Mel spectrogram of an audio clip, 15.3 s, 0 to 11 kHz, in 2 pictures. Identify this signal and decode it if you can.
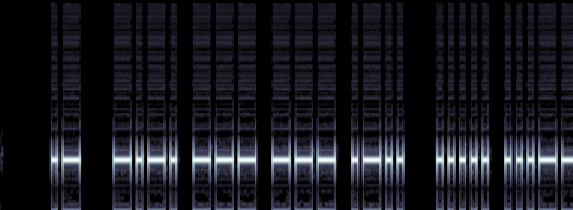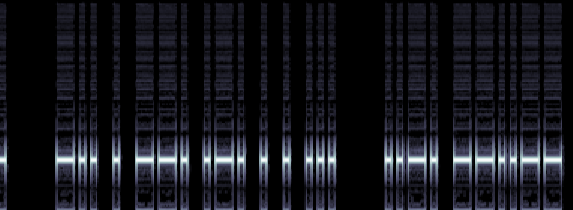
Morse code, heard as a keyed tone, about 16 wpm, 800 Hz. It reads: A COOL 53 DEGREES F,
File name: CW Code Groups @15WPM / Weather Sets / Weather 5 1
